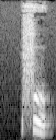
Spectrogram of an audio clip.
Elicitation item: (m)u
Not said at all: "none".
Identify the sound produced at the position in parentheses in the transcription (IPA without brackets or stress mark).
f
